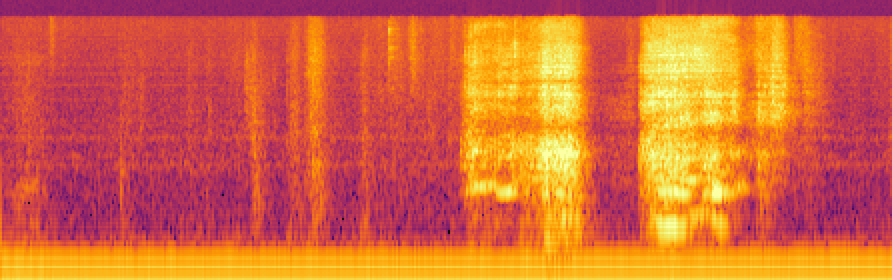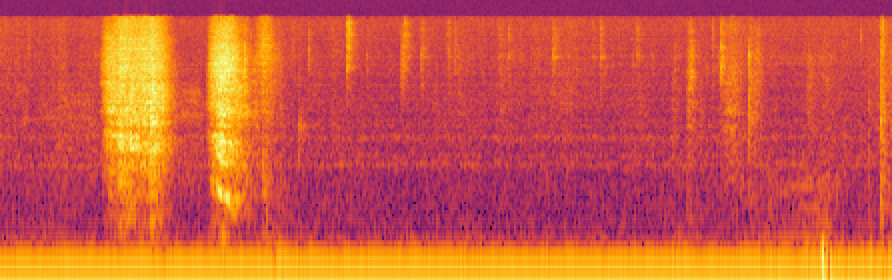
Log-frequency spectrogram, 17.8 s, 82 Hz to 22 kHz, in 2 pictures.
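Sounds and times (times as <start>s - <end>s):
low electrical hum: 0.0s - 17.8s
person blowing nose into a tissue: 4.6s - 8.0s, 9.9s - 11.6s.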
